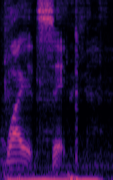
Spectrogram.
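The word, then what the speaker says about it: Wyatt Sicks: say it right cuz it's sick the word sick s i c k with the S at the end uh so we're go we'll just call it Wyatt sick um or Wyatt 6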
